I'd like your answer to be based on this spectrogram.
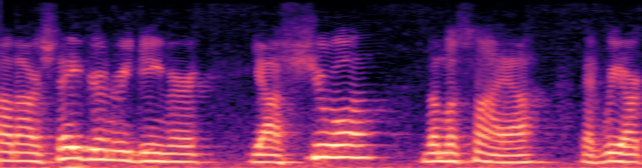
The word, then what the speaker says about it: Yahshua: Now Joshua, pronounced as it would be in Hebrew, since there's no J in Hebrew, would be just like the pronunciation of the J in Hallelujah, and that would be Yahshua. And therefore, to make the spelling of it more clear to those that would read it for the first time, instead of spelling it J or Y-O-S-H-U-A, we spell it Y-A-H-S-H-U-A.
